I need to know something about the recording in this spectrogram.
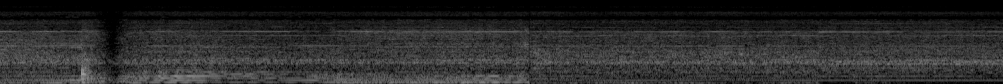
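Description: Electric immersion (stick) blender running steadily in a stainless steel bowl of oils, mixing cold-process soap batter. Its tone shifts a little about five seconds in.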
